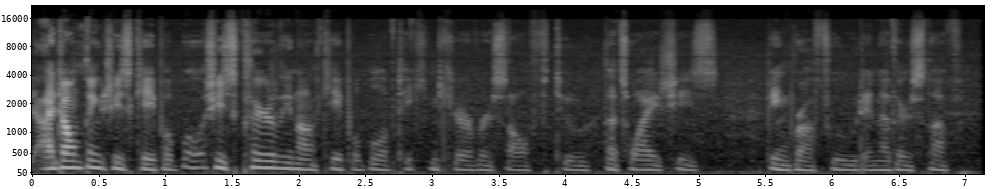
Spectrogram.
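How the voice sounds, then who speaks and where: Young man, chatty let's-play commentary, mid-pitched voice, faint hiss behind. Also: steady tone, moderate pace, rough recording. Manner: chatty, laid-back, lots of "like" and "bro". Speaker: streamer playing a visual novel.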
